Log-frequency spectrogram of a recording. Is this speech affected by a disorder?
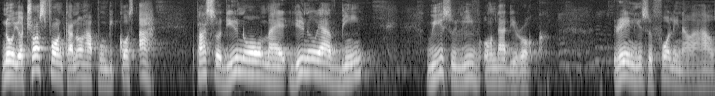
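No.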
